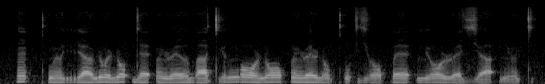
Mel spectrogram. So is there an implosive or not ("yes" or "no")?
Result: no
